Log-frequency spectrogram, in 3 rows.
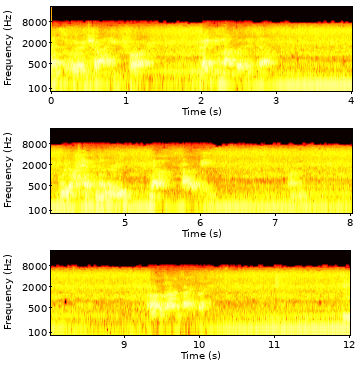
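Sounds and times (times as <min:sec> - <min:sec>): low hum: 0:00.0 - 0:12.0
tape hiss: 0:00.0 - 0:12.0.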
